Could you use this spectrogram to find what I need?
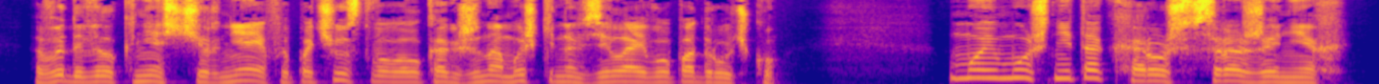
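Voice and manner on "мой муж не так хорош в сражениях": scornful, mocking, derisive tone. Myshkin's wife speaks to Prince Chernyaev during the duel; mocking. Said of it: "насмешливо сказала она".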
